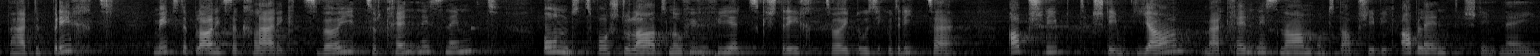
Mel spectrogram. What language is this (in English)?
Swiss German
